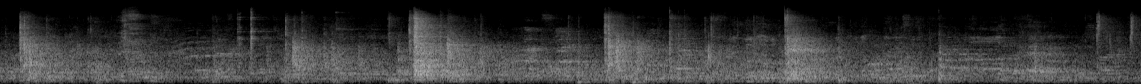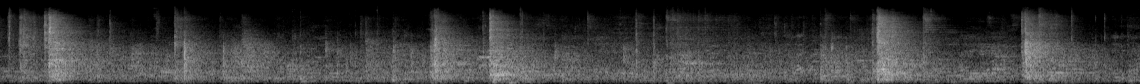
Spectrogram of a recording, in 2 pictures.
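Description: Sharp knocks and thuds of table-football play, about one every one to two seconds, echoing in a large sports hall over a murmur of voices.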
